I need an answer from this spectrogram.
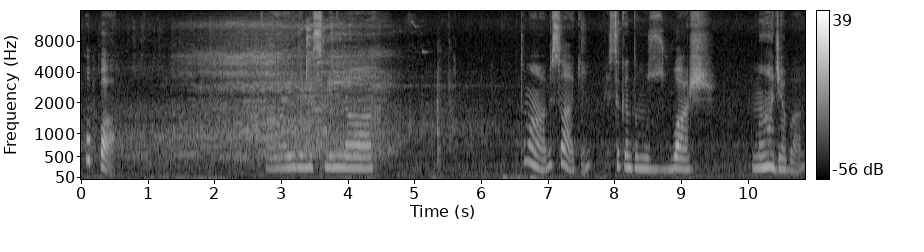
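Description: A young-sounding gamer giving nervous horror game commentary, stammering and muttering prayers to calm down. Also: medium pitch, extremely slow, pauses often, noisy background. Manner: mutters prayers when scared. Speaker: gameplay streamer.

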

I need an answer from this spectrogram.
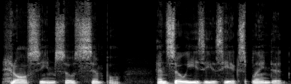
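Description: Very deep gravelly man narrating. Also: normal speed, no room sound, studio quality. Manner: storytelling, expressive. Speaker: audiobook narrator. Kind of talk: first-person audiobook narration.

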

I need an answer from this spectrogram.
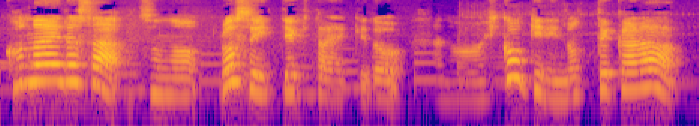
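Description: A young woman in her late teens with a Kansai accent, a newcomer voice actress chatting in a relaxed, giggly, rambling way for her first vlog. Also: high-pitched, moderate pace, faint music behind. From Kansai, Japan. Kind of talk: casual self-introduction vlog.

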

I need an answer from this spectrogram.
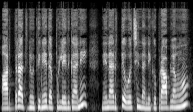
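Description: A woman voicing a bossy, sharp-tongued older mother-in-law in a cartoon story, grumbling and scolding. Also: medium pitch, fast, dry recording, clean studio sound, natural voice.

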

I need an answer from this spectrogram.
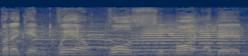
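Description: A man's voice: on the high side, moderate pace, over loud music. A man co-commentating on live football in short, analytical phrases. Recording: loud outdoor stadium background noise.

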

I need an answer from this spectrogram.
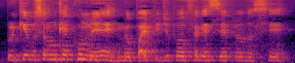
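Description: A man's voice: sits high, fairly even intonation, fast, mellow, pitched above the performer's own voice. A man doing a pleading little boy. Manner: begging, repetitive. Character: small boy of five, pleading and innocent. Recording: roomy echo, faint music.

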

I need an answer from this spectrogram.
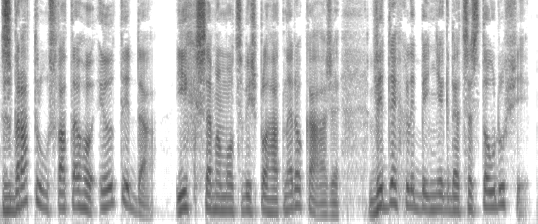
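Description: A man's voice: on the high side, lively intonation, no room sound, studio quality. A man voicing a proud, wary teenage heir who talks in a brusque, growling way, for an audiobook. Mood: scornful. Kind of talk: audiobook character voice.

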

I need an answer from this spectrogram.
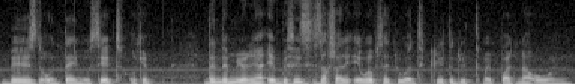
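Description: Dark-voiced young Zambian man explaining. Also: mid-range voice. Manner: plain, explanatory, with frequent "okay" and "so". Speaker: YouTuber explaining his channel. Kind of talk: casual screen-share walkthrough. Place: small room indoors, pink-lit wall behind.

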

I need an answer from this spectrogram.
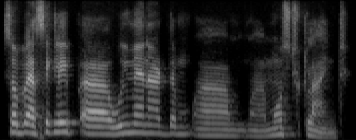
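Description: An animated Bangladeshi man, a freelance digital marketer, pitches to a client on a video call through his headset. Speaking from a small indoor room, he halts often, with plenty of fillers and false starts.

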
